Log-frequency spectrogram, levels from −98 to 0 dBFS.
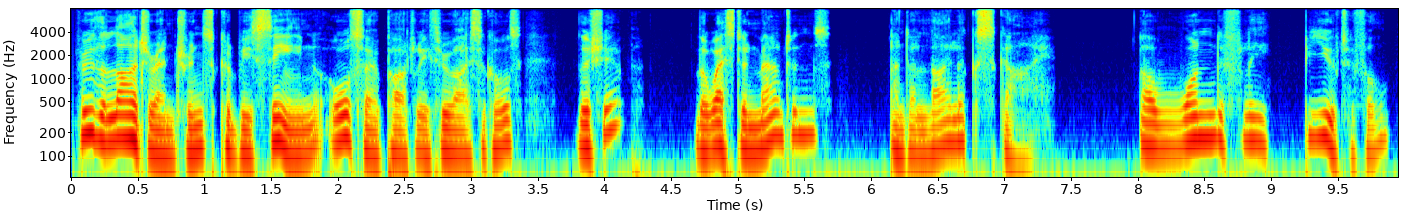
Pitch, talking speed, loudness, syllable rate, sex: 130 Hz, 145 wpm, -18 LUFS, 5.2 syllables/s, male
